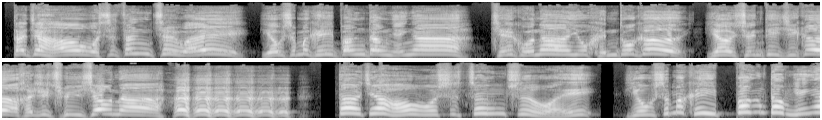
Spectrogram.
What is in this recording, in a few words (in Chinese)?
男 模仿 双语版; 模仿曾志伟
